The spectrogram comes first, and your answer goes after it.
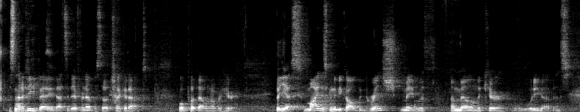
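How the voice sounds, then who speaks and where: With audible room echo and noticeable background noise, a man talks very fast at medium pitch with ordinary pitch variation. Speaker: cocktail show co-host. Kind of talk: casual cocktail tutorial. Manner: casual, jokey.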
